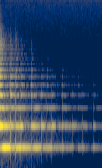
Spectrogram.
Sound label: EPiano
